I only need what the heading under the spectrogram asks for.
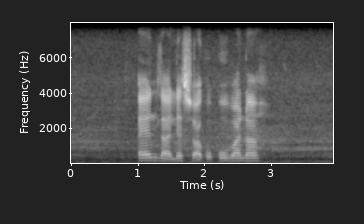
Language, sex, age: Tsonga, male, 26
